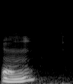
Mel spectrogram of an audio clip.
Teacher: Si on a ON, ça change un peu, c'est on, un peu plus grave.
